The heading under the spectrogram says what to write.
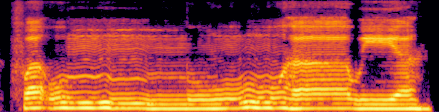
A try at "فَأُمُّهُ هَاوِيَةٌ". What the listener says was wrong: Hu-nya lebih jelas Fa'ummuhu fa'ummuhu hawiyah.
